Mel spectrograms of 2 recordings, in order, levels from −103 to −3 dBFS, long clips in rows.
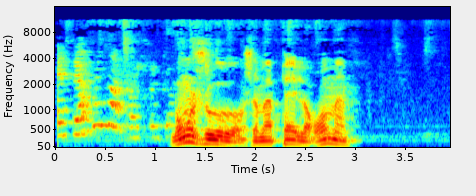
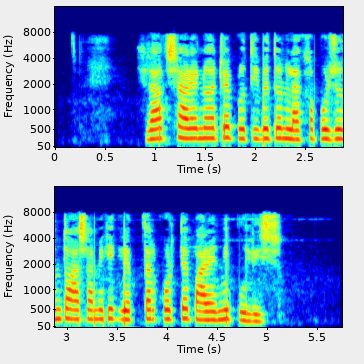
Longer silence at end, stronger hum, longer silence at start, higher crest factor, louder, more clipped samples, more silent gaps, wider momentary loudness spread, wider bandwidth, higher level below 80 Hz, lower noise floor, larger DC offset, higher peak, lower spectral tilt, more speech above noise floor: first, 0.95 s vs 0.6 s; neither; second, 0.05 s vs 0.85 s; about the same, 16 dB vs 18 dB; first, -16 LUFS vs -21 LUFS; neither; neither; first, 18 LU vs 5 LU; first, 11.5 kHz vs 8.2 kHz; first, -50 dBFS vs -58 dBFS; second, -59 dBFS vs -72 dBFS; neither; first, 0 dBFS vs -4 dBFS; first, -7 dB/octave vs -3.5 dB/octave; second, 43 dB vs 52 dB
